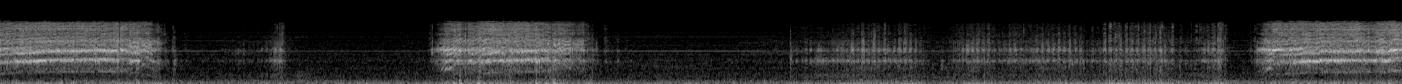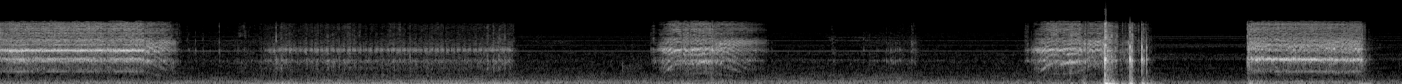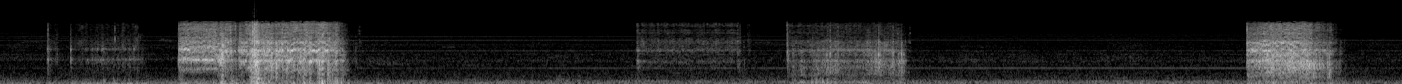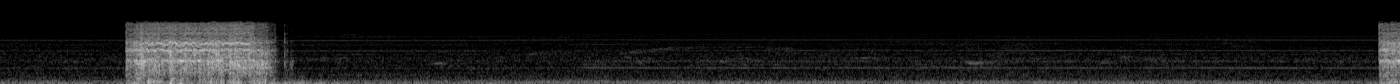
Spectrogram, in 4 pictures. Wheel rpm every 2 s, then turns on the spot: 110, 0, 70, 0, 10, 20, 100, 130, 20, 10, 30, 0, 30, 80, 20, 140, 0, 20, 20, 0, 60, 50, 70, 0, 0, 0, 0, 10.
8-12 16-20 36-38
